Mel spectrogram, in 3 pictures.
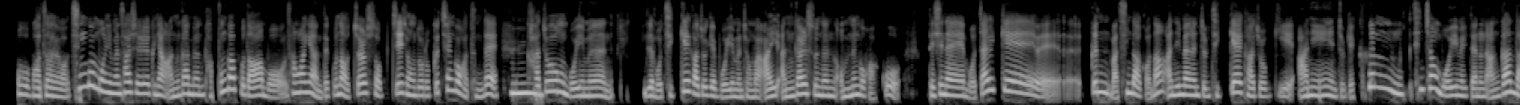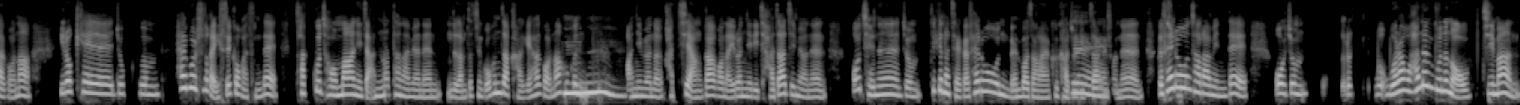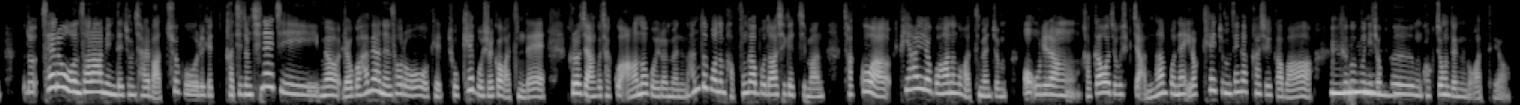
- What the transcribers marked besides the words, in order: tapping; other background noise; other noise
- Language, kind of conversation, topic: Korean, advice, 친구의 초대가 부담스러울 때 모임에 참석할지 말지 어떻게 결정해야 하나요?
